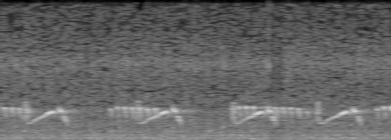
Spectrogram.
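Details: Prinia song described as rolling song, four upswept whistled notes rising and then dipping, repeated about every three quarters of a second, with a faint steady high insect-like hiss and low background rumble.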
